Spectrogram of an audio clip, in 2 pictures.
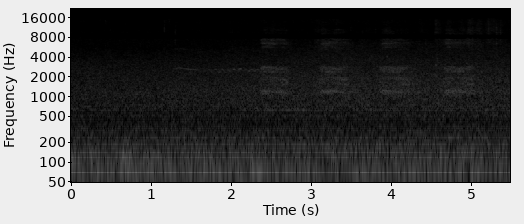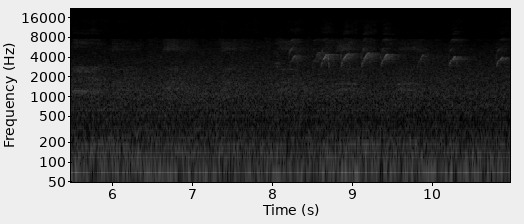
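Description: Birds calling: a series of about seven short calls, each about half a second apart, then from about eight seconds a quick run of high chirps that slide down in pitch, over a steady low background rumble.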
